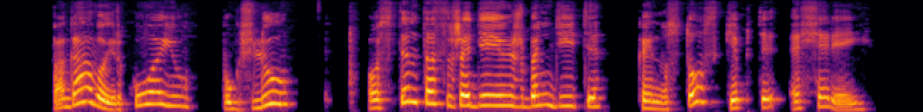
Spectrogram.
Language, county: Lithuanian, Alytus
